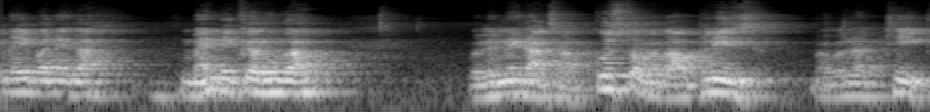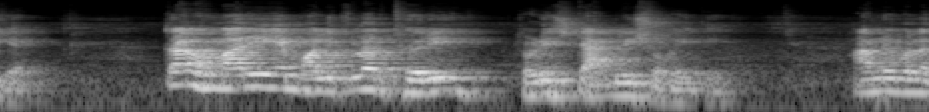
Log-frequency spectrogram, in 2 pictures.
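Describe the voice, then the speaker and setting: A male doctor telling a story about a patient in a lively way, acting out both sides of the conversation. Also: fairly high pitch, heavy reverb, recorded from a distance. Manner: animated, acts out dialogue with a patient. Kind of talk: storytelling talk.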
